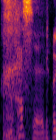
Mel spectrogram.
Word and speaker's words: chesed: If you really pronounce it right, it's chesed, okay? It's this very guttural kind of chesed is found throughout the Old Testament to describe God.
